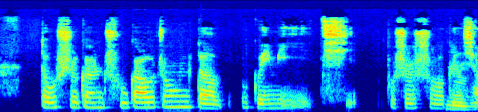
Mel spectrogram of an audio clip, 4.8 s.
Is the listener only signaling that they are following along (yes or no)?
no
